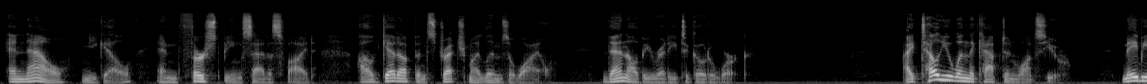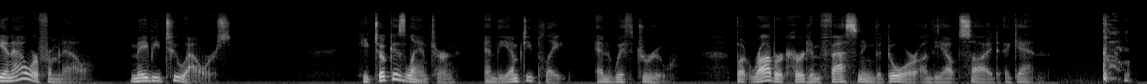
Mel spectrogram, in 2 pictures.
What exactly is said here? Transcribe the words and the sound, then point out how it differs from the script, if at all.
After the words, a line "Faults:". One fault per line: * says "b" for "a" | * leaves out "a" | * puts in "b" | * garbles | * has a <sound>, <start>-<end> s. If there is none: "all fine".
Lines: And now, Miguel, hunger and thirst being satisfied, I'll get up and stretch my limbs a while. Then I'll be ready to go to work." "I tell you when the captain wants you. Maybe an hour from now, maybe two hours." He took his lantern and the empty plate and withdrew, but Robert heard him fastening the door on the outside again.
And now, Miguel, and thirst being satisfied, I'll get up and stretch my limbs a while. Then I'll be ready to go to work." "I tell you when the captain wants you. Maybe an hour from now, maybe two hours." He took his lantern and the empty plate and withdrew, but Robert heard him fastening the door on the outside again.
Faults:
* leaves out "hunger"
* has a cough, 22.5-22.8 s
